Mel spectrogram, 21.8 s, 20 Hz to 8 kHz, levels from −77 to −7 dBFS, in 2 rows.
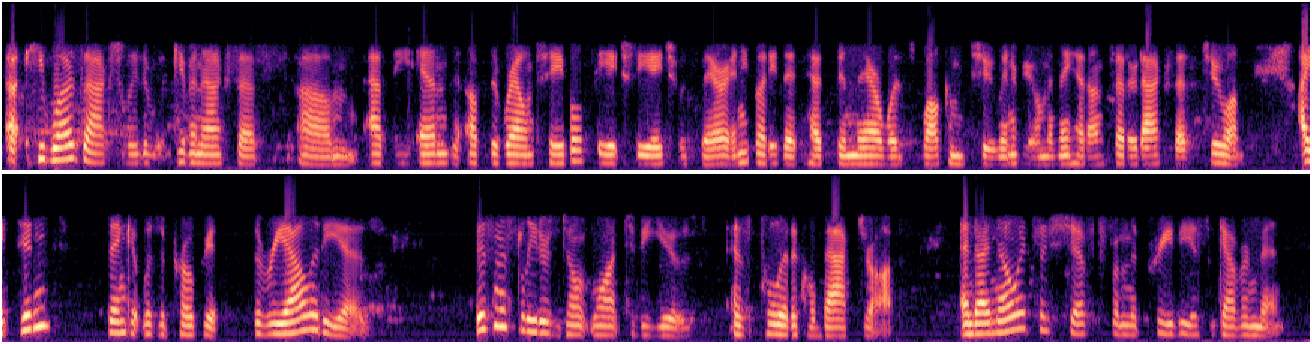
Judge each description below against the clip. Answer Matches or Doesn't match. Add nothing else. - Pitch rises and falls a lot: Doesn't match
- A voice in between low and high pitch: Matches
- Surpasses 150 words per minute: Matches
